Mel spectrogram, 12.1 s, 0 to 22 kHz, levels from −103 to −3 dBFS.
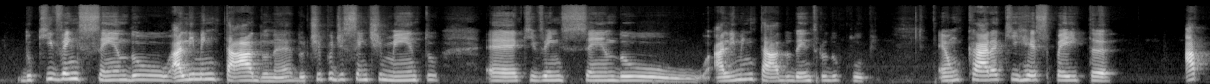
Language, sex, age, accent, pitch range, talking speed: Portuguese, female, 20-39, Brazilian, 190-245 Hz, 120 wpm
